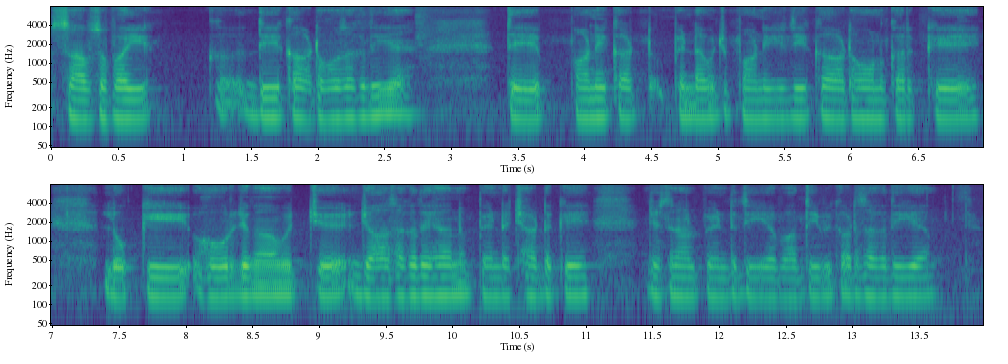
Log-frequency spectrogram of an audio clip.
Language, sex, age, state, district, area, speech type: Punjabi, male, 18-30, Punjab, Shaheed Bhagat Singh Nagar, rural, spontaneous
